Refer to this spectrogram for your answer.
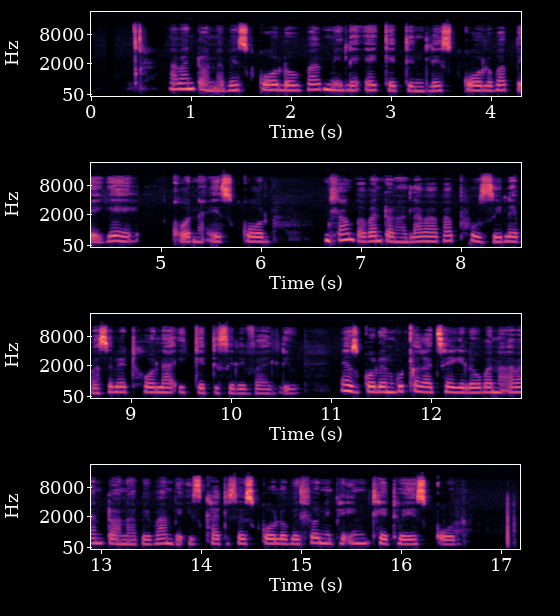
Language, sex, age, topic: North Ndebele, female, 25-35, education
